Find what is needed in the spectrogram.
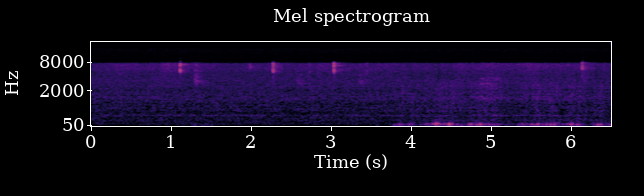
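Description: A few faint, short clicks from grooming shears snipping hair on a dog's face. From about four seconds in there are louder low thuds and rumbling.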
